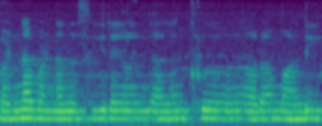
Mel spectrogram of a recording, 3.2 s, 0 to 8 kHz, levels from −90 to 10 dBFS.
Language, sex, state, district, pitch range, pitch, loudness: Kannada, female, Karnataka, Belgaum, 185-190 Hz, 185 Hz, -18 LUFS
